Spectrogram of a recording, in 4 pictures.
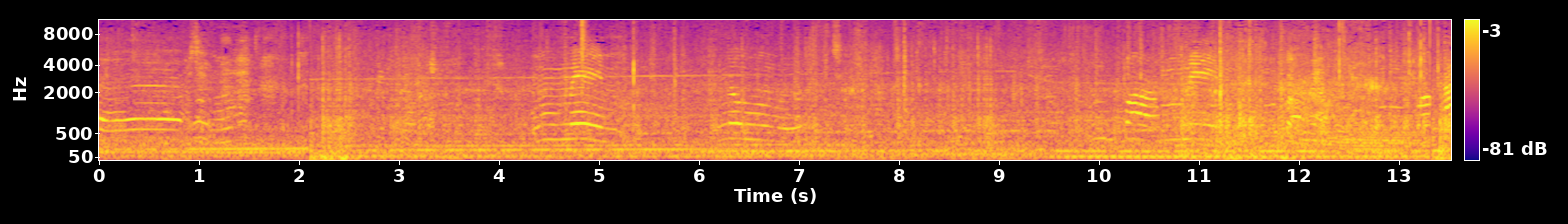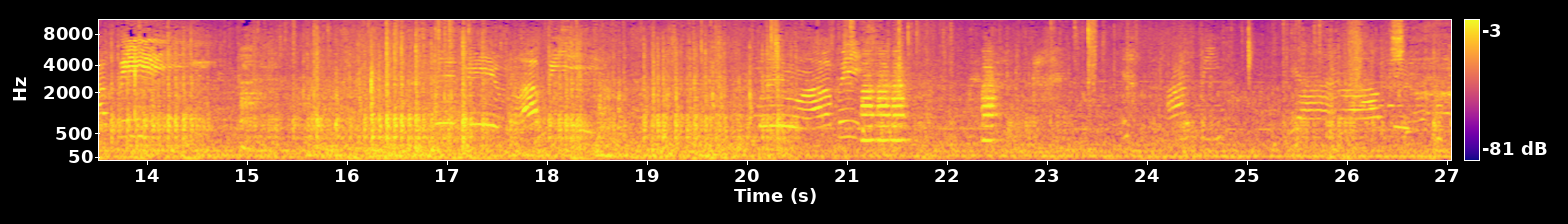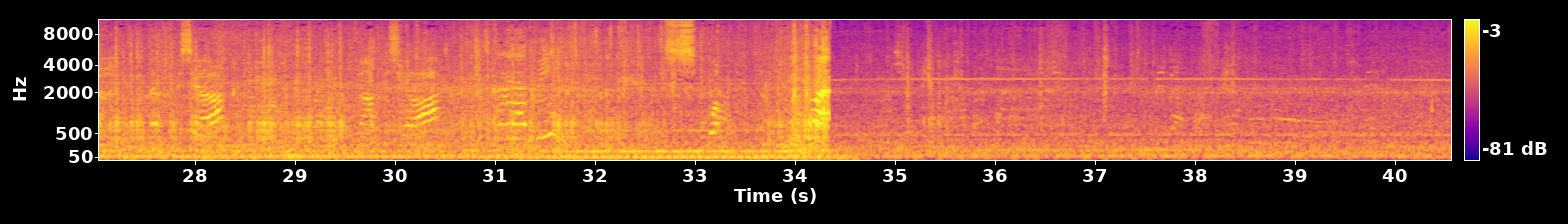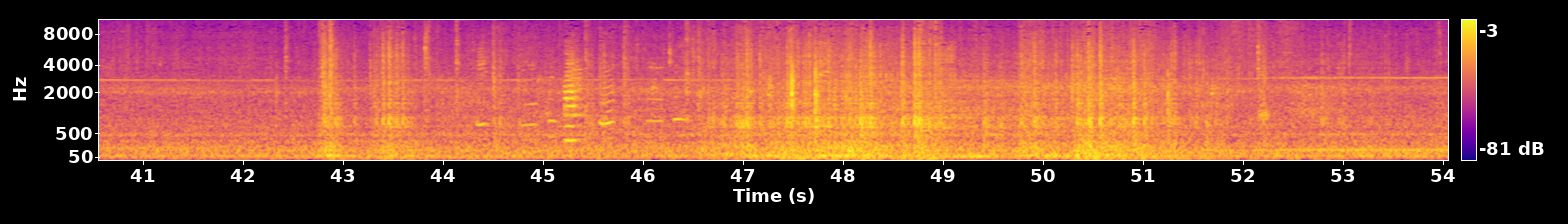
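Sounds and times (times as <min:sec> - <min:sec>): coach engine drone: 0:00.0 - 0:54.0.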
